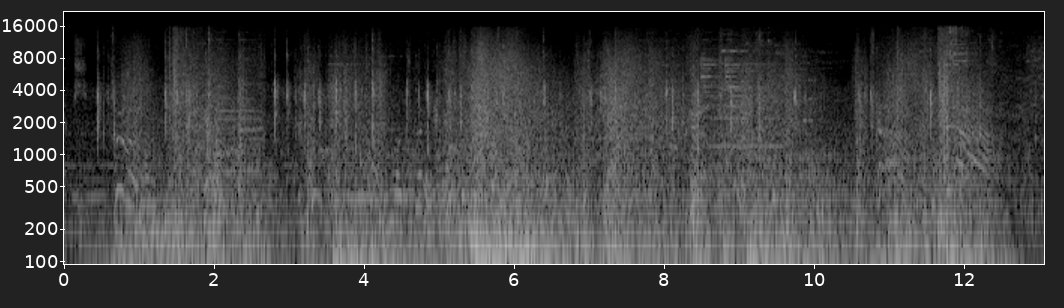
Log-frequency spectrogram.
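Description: Video game combat effects clash and zap in quick bursts.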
